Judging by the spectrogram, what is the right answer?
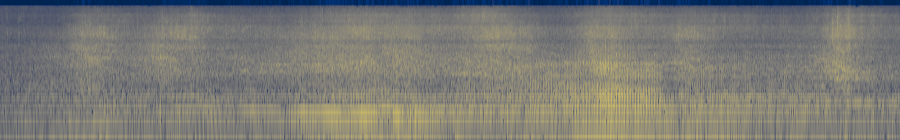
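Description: Motorbikes and cars passing on a wet road, engines running and tyres hissing on the wet asphalt. It builds to the loudest, closest pass about twelve seconds in, then fades.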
